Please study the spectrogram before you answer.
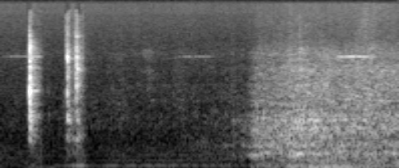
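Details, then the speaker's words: Lasko fan after repair of slow running and loud hum: two switch clicks then smooth steady air rush, no hum or vibration, normal fan sound. "¿Ven? Ya no hay zumbido ni vibración. Es el sonido normal del ventilador."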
